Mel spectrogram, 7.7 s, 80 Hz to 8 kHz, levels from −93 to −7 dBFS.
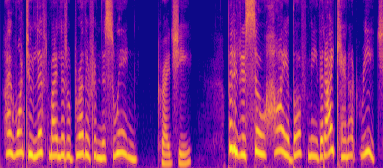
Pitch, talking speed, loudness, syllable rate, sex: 300 Hz, 180 wpm, -19 LUFS, 4.4 syllables/s, female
